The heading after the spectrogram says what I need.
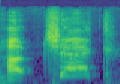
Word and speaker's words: Kupchak: Kupchak?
